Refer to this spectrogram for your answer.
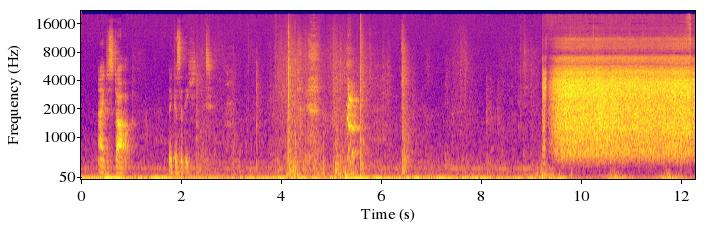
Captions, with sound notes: I had to stop because of the heat. (Jessie shrieking) (camera buzzing)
